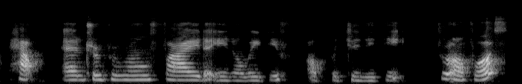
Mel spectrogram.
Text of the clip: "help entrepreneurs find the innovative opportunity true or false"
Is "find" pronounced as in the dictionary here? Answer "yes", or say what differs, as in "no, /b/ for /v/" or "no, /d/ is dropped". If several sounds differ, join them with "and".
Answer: no, /n/ is dropped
